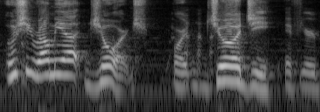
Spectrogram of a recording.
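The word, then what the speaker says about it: Ushiromiya: is one of my cousins his name is pronounced ushi romia George or Georgie if you're pronouncing it Japanese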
